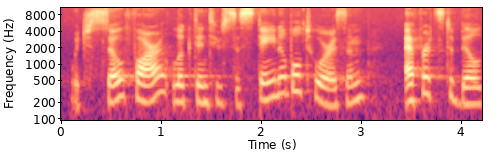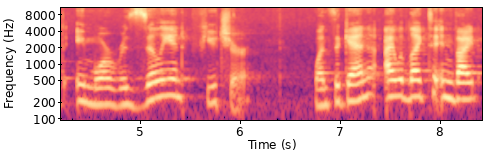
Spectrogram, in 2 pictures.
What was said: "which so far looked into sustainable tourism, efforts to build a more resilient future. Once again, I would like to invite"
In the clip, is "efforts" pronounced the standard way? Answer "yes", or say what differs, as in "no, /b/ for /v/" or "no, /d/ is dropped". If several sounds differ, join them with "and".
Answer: yes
